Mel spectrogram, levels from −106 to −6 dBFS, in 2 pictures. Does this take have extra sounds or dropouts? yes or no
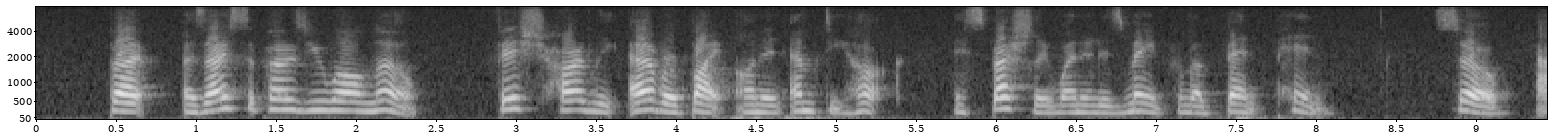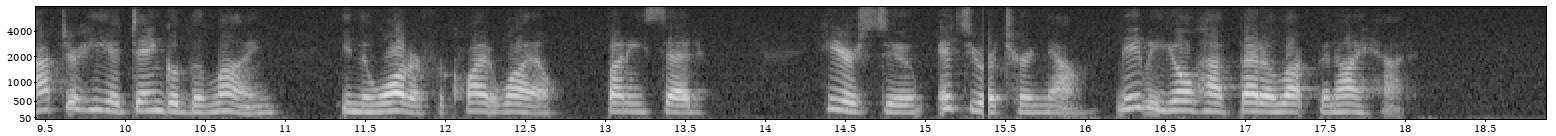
yes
